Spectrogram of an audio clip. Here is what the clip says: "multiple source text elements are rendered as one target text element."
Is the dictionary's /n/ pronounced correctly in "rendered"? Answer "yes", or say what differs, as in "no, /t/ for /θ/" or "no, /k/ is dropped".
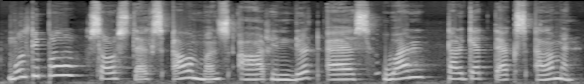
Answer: yes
